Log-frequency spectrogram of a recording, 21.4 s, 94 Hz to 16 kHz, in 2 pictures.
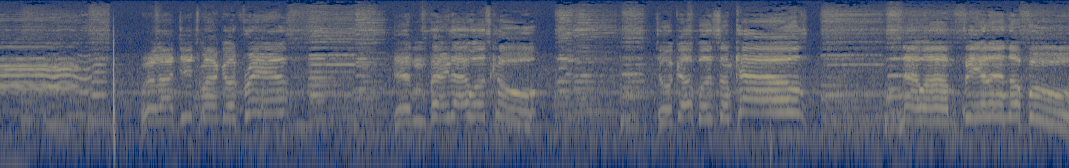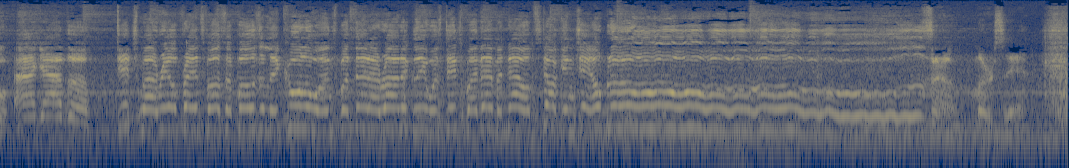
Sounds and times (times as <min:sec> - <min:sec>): Speech: 0:19.9 - 0:21.0.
